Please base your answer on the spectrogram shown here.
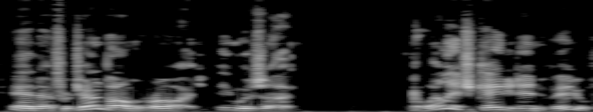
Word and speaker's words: Marat: And that's the way you want to pronounce his name, The Death of Marat. And for Jean-Paul Marat, he was a well-educated individual.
